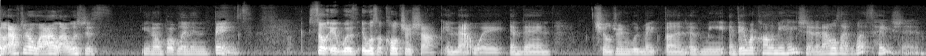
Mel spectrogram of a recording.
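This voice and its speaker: A woman talks at a moderate pace with a fairly low pitch and a relaxed tone. Her pitch varies in an ordinary way. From Jamaica, moved to Florida at age nine. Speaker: podcast co-host, healthcare professional. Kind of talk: casual chat. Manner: relaxed, conversational.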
